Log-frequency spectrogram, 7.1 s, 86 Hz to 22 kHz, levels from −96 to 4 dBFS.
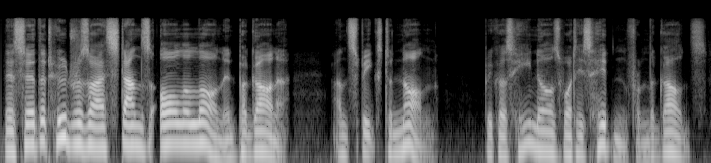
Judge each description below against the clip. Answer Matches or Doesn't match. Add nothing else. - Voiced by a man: Matches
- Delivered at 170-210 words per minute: Matches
